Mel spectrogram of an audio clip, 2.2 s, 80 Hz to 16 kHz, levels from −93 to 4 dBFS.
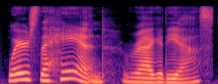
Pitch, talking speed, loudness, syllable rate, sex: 220 Hz, 135 wpm, -18 LUFS, 4.9 syllables/s, female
